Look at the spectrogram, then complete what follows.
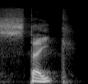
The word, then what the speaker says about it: steak: me explain that it's a play on words because steak s-t-e-a-k of course kane and stake same pronunciation s-t-a-k-e is where for example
